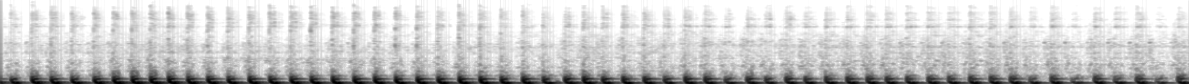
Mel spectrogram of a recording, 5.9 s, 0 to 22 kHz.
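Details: Honda 300EX ATV just started after months of sitting, choke on: quick, even single-cylinder thumping holding a steady idle with no misses or knocks; settled cleanly, normal idle.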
